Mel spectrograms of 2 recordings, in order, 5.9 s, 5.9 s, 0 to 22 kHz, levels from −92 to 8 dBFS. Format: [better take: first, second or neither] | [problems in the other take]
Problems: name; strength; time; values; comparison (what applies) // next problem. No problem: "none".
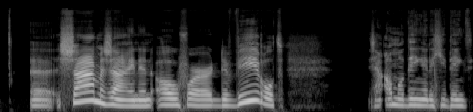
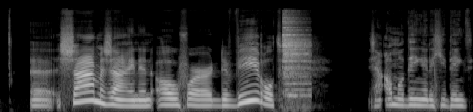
first | clattering dishes; loud; at 3.5 s; peak level with the speech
